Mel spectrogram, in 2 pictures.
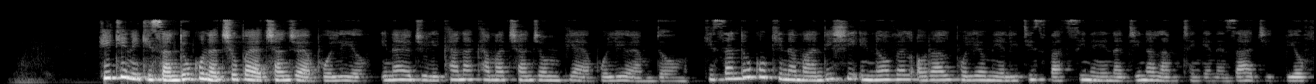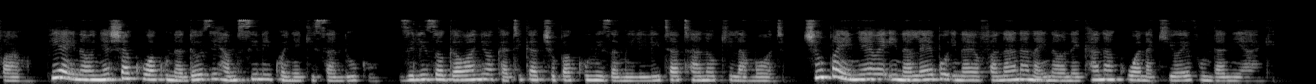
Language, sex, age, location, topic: Swahili, female, 18-24, Nairobi, health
